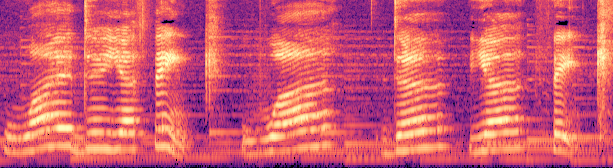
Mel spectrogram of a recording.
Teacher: Here the final T on the question word what is cut off. We just say w and then instead of saying do with a nice ooh sound. · We just say w and then instead of saying do with a nice ooh sound. Instead it sounds like duh. W. And then the next word u is going to have a similar sound.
